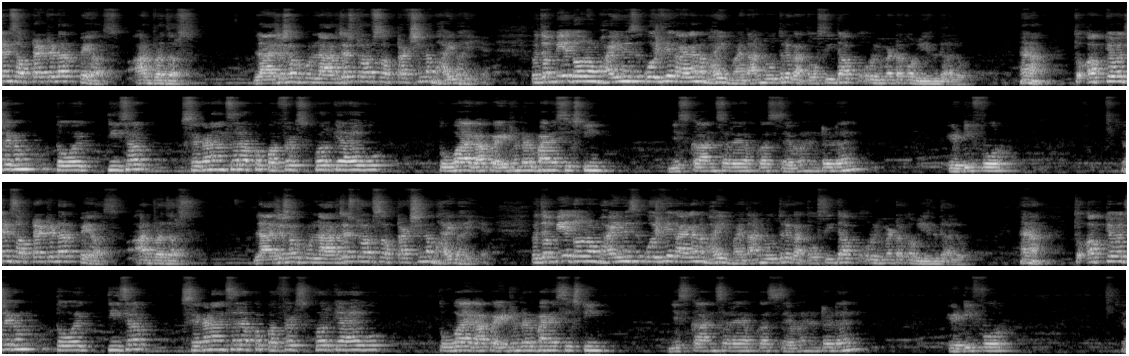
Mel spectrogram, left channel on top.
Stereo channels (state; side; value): quieter; right; 3.7 dB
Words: subtracted are pairs, are brothers. Largest और subtraction ना भाई है, तो जब भी ये दोनों भाई में से कोई भी एक आएगा ना भाई मैदान में उतरेगा, तो सीधा रिमाइंडर को लिख डालो, है ना। तो अब क्या बचेगा? तो एक तीसरा सेकंड आंसर है आपका परफेक्ट स्क्वायर, क्या है वो? तो वो आएगा आपका 800 माइनस 16, जिसका आंसर है आपका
